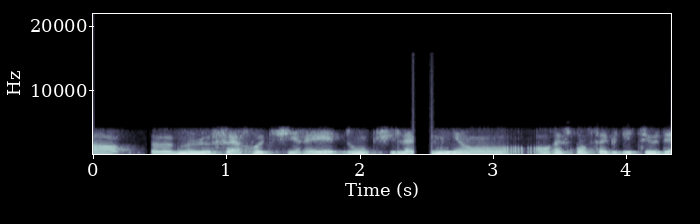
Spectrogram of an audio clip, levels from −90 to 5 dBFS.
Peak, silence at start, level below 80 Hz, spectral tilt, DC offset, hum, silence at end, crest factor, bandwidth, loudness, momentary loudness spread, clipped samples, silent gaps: -4 dBFS; 0 s; -62 dBFS; -9 dB/octave; under 0.1%; none; 0 s; 14 dB; 4.2 kHz; -20 LUFS; 5 LU; under 0.1%; none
